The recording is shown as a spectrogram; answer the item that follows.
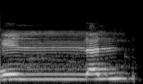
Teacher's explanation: फिर लाम को लाम से मिलाएंगे, इसमें हमजातुल वसल ड्रॉप हो जाएगी · चलो, हमजा के नीचे कसरा है और लाम मुशद्दद है, तो हमजा को लाम से मिलाएंगे, और इसमें 2 लाम है, तो जल्दी नहीं इसको मुशद्दद के साथ और जमाव के साथ पढ़ेंगे ना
